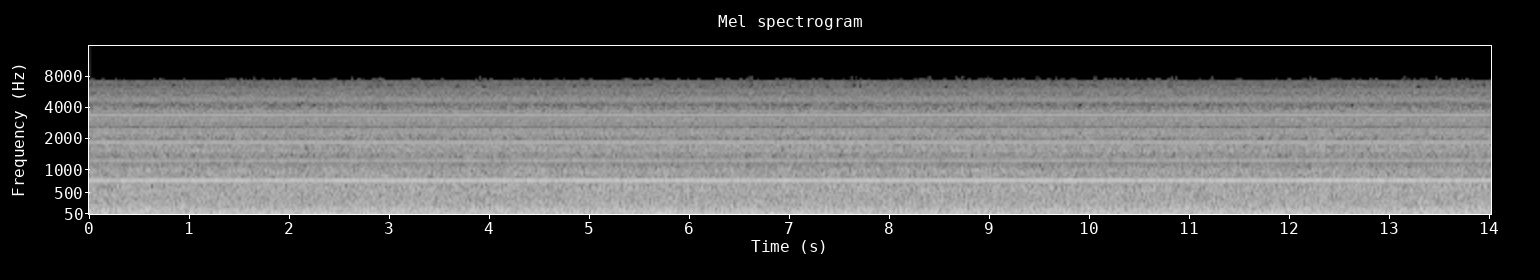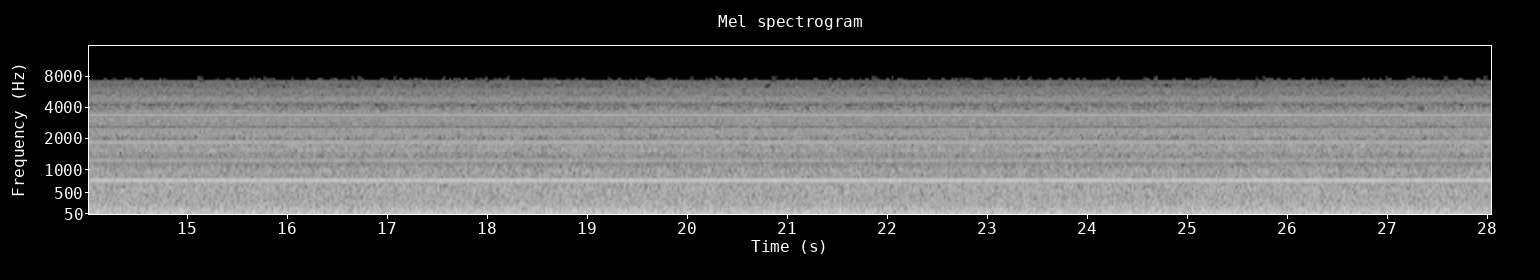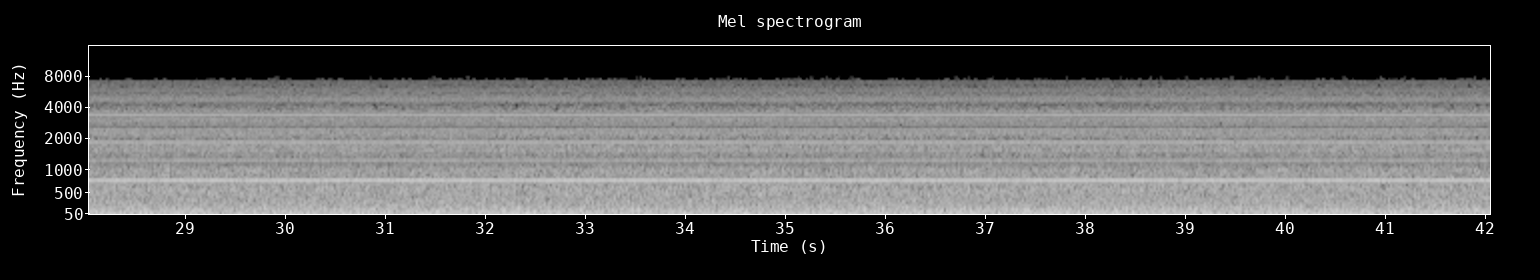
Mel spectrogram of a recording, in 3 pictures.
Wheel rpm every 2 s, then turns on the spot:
0, 0, 0, 0, 0, 0, 0, 0, 0, 0, 0, 0, 0, 0, 0, 0, 0, 0, 0, 0, 0.
none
